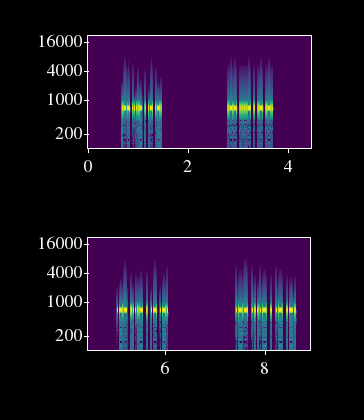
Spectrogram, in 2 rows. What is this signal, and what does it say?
Morse code, heard as a keyed tone, about 61 wpm, 700 Hz. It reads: W4EAR W4EAR W4EAR W4EAR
